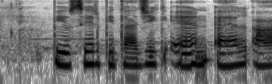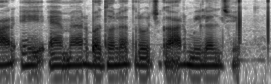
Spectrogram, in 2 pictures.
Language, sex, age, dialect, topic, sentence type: Magahi, female, 31-35, Northeastern/Surjapuri, banking, statement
